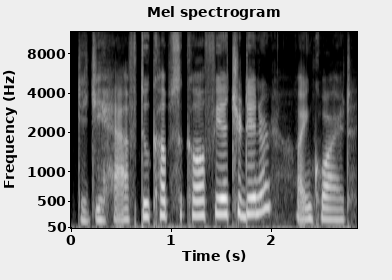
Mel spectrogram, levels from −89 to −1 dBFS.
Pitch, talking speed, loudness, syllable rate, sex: 230 Hz, 250 wpm, -19 LUFS, 6.5 syllables/s, female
